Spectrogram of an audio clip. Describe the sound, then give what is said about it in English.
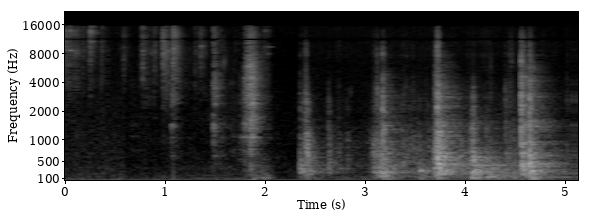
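A bunch of keys rattles as a van's locked rear doors are opened, heard as faint, irregular metallic clicks, clunks and rattles spread across a few seconds. “The van's rear doors were locked, but the sergeant had his bunch of keys with him.”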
